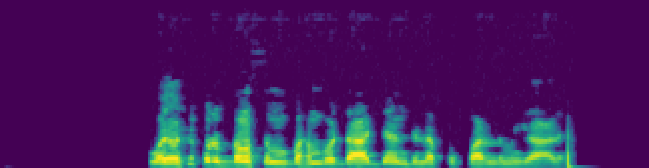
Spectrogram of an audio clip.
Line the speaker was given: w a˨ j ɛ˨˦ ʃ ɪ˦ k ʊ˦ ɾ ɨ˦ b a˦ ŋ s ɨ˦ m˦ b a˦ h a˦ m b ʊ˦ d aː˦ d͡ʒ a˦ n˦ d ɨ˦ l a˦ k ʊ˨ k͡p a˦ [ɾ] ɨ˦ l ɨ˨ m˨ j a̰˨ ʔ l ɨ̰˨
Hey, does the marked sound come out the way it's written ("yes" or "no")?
yes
